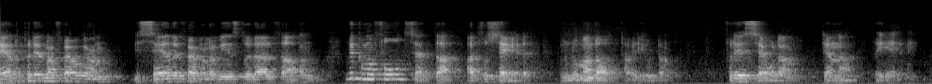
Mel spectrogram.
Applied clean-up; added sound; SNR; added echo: neural separator model SepFormer DNS4.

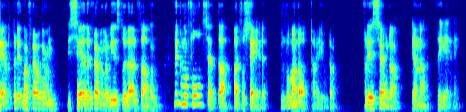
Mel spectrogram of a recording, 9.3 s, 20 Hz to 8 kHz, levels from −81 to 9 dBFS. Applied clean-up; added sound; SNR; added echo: neural mask model DeepFilterNet 3.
